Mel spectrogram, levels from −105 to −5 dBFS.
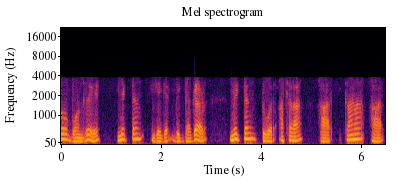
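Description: Speech, carrying tandem speech coding from start to finish. The sound is rough, muffled and warbly, with nothing above 3.8 kHz. That fits three low-rate speech codecs in a row, each re-coding the previous one's damaged output. The last stage sounds like GSM full rate.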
